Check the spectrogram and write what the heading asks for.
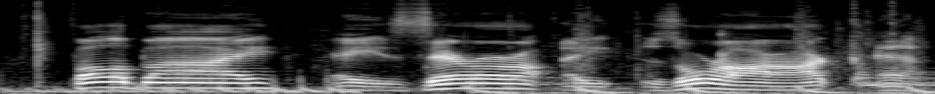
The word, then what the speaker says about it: Zoroark: by a zara a zoroark azor arc zoroark that's how you say it zoroark all right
